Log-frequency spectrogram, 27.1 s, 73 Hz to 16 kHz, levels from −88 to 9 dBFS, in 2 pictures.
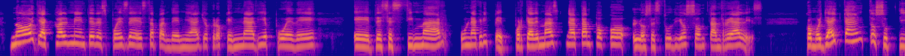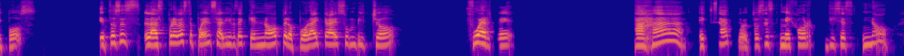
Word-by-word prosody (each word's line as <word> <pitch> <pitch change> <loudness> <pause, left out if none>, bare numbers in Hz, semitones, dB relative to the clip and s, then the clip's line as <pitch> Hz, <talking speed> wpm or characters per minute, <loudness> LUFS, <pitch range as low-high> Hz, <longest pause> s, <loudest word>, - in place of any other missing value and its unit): No, 270 +8 +6
y - - -2
que 265 - +3
actualmente 245 +1 +3
después 220 -2 -3
de 225 -2 -1
esta 220 +3 -5
pandemia, 180 0 -2
yo 200 0 -9
creo - - -6
que 180 -1 -5
nadie 205 +4 -1
puede, 200 -1 -2 0.5
eh, 185 -3 +2
desestimar 200 +2 -1
una 220 +2 -1
gripe, 275 +4 -2 0.2
porque 190 +1 +3
además 230 +6 +2
ya 230 -1 +2
tampoco 230 -2 0
los 180 0 -1
estudios 200 +5 -4
son 200 -2 -3
tan 180 -1 -1
reales, 215 - -1 0.6
como 200 -1 +4
ya 235 +4 +6
hay - - +4
tantos 320 -1 0
subtipos, 200 -2 -6 0.9
entonces 300 -6 -1
las 220 0 +6
pruebas 265 +5 +2
te 285 - -6
pueden 270 0 -1
salir 230 -2 -2
de 250 0 -4
que 210 -1 -4
no, 220 +3 +1
pero 195 -2 +1
por 185 0 +1
ahí 220 +2 +3
traes 235 0 +2
un 230 -2 -8
bicho 220 +1 -4 1.0
fuerte. 240 -5 +5 1.8
Ajá, 250 +8 +3 0.2
exacto, 240 +5 -5
entonces, 240 +5 -9
mejor 215 +2 -2
dices 215 +2 -7
no, 260 +8 -6
220 Hz, 115 wpm, -24 LUFS, 200-245 Hz, 1.8 s, No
